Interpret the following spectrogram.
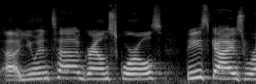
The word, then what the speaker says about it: Uinta: I didn't know how to pronounce their name, so I had to look that up too. It's Uinta ground squirrels.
